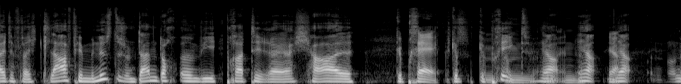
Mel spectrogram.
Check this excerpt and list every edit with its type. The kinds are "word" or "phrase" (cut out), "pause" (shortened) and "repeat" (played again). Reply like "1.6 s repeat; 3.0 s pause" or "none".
2.2 s pause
